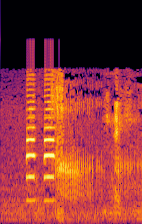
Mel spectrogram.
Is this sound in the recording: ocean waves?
no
